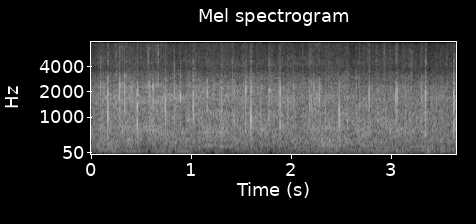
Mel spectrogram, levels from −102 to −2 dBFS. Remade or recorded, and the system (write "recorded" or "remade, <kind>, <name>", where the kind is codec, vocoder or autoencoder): remade, codec, SNAC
